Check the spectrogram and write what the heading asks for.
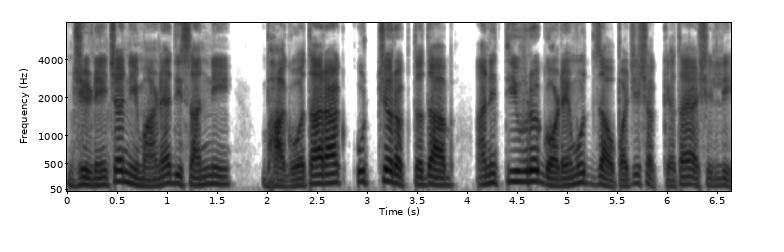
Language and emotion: Goan Konkani, neutral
